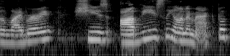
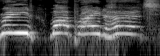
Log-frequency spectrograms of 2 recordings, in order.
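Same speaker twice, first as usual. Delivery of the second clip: yelled high-pitched, loud and slow; 11 semitones higher, 11 dB louder than usual. Joining in the Ben impersonation: Mister Gumby voice. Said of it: "You sound like Mister Gumby".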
